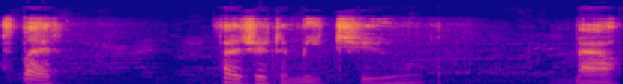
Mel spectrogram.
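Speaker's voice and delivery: affected, forced, fancy high-class manner. Voicing a secretary character meeting someone: forced fancy manner. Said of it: "she is trying to put on an air of being fancy".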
